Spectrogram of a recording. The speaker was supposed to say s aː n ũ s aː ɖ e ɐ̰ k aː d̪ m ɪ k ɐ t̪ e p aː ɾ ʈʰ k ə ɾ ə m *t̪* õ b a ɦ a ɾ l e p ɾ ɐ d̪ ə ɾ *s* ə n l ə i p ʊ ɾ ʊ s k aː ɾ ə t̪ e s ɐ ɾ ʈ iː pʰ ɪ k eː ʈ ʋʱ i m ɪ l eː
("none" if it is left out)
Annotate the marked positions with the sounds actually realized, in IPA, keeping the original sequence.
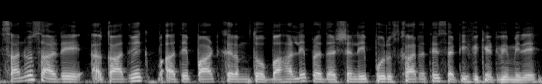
t̪, ʃ

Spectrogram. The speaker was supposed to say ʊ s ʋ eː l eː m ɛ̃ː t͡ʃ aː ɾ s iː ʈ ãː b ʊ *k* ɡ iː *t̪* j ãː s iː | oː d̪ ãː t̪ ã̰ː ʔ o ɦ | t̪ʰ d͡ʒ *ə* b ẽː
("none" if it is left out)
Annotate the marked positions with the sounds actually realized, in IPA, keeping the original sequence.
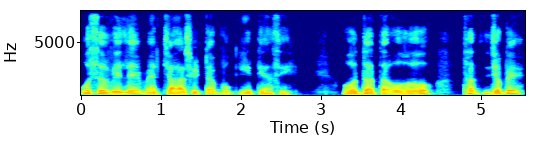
k, t̪, ə

